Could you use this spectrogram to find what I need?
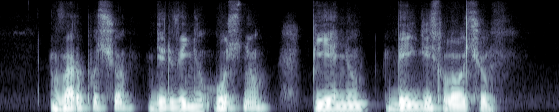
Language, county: Lithuanian, Kaunas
